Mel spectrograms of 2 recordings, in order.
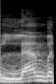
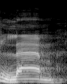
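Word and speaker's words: lamb: अब यहां देखिए लैम, इसको लैम्ब नहीं लैम। लैम मतलब क्या होता है, मेमना, भेड़ के बच्चों को मेमना बोलते हैं, यानी बी साइलेंट है।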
